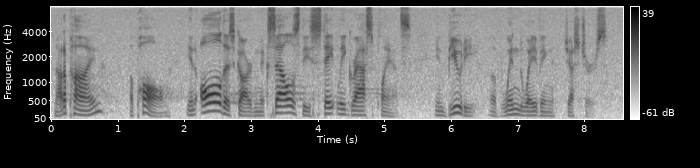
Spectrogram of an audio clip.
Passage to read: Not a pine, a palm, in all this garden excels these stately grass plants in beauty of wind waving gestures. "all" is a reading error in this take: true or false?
false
